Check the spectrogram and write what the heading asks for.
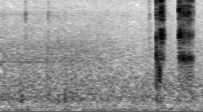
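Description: Nylon cable tie being pulled through its ratchet head around chicken wire: two short, sharp zips near the end, as the tie is drawn tight.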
